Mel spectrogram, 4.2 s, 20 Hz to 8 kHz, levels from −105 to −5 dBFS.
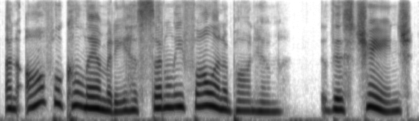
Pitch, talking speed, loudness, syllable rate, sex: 230 Hz, 130 wpm, -16 LUFS, 5.2 syllables/s, female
